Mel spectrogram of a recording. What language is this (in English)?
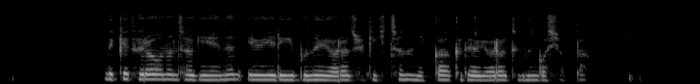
Korean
